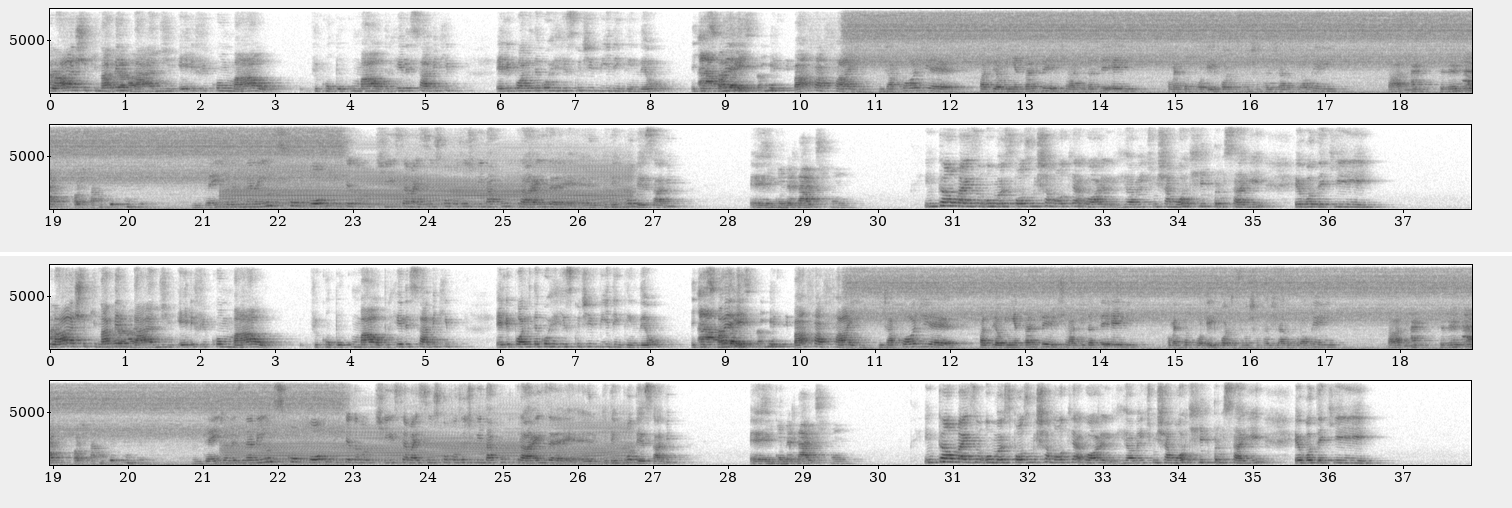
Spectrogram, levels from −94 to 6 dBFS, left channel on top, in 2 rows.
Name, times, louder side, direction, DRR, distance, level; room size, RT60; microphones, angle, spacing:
voice 1, 0.0-2.9 3.5-5.4 6.0-8.2 8.6-9.3 9.6-14.5 14.9-17.2 17.8-18.2 19.0-19.1 20.9-27.3 28.3-28.9 30.6-36.5, right 4 dB, 70° right, 1 dB, 0.6 m, -32 dB
voice 2, 0.7-1.6 8.6-9.3 9.5-9.7 18.1-20.2 28.6-29.5, right 1 dB, 30° right, -3 dB, 0.7 m, -31 dB
sound 1, 10.5-22.9, left 1 dB, 70° left, 1.4 m, -41 dB
sound 2, 21.2-26.7, left 1 dB, 50° left, 1.1 m, -40 dB
3.8 x 3.0 x 2.4 m, 0.73 s
head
